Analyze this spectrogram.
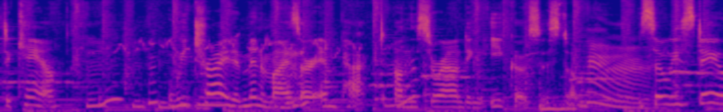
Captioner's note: humming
